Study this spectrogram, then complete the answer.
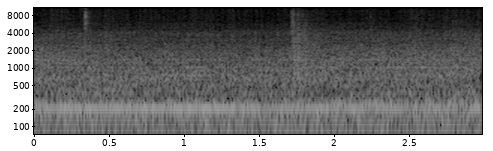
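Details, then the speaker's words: TOS FO-6 mechanical gear hobbing machine (6 module, 600 mm): hobbing head rapid travel, with downward rapid next; steady even low motor hum, no knocks or grinding, no noise reported. Normal rapid traverse. "Rapid travels में भी कोई आवाज नहीं है. ठीक है, नीचे की तरफ रैपिड."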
